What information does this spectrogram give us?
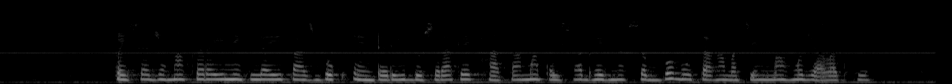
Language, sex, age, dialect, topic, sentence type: Chhattisgarhi, female, 18-24, Central, banking, statement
